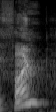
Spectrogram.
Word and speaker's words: Pfund: Next is फंड. देखो, फंड होना चाहिए 5 पे एंड, स्पेलिंग P और FUND, फंड, P साइलेंट है.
